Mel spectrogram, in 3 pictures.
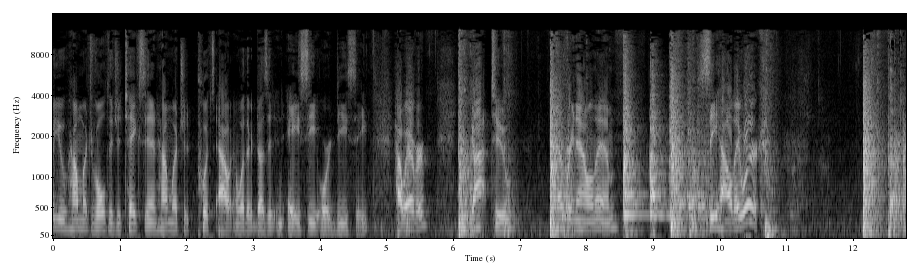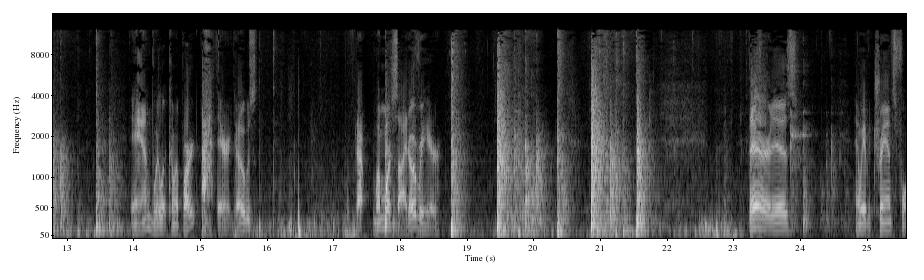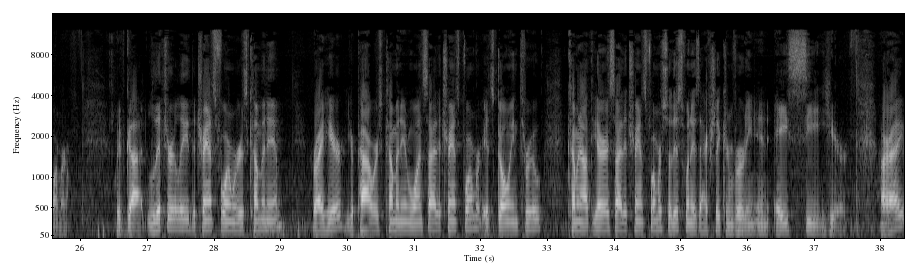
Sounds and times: Speech: 0.0s - 5.6s, 6.2s - 8.5s, 9.7s - 10.8s, 14.0s - 15.9s, 17.3s - 18.6s, 23.2s - 24.0s, 24.8s - 25.9s, 26.5s - 38.3s.

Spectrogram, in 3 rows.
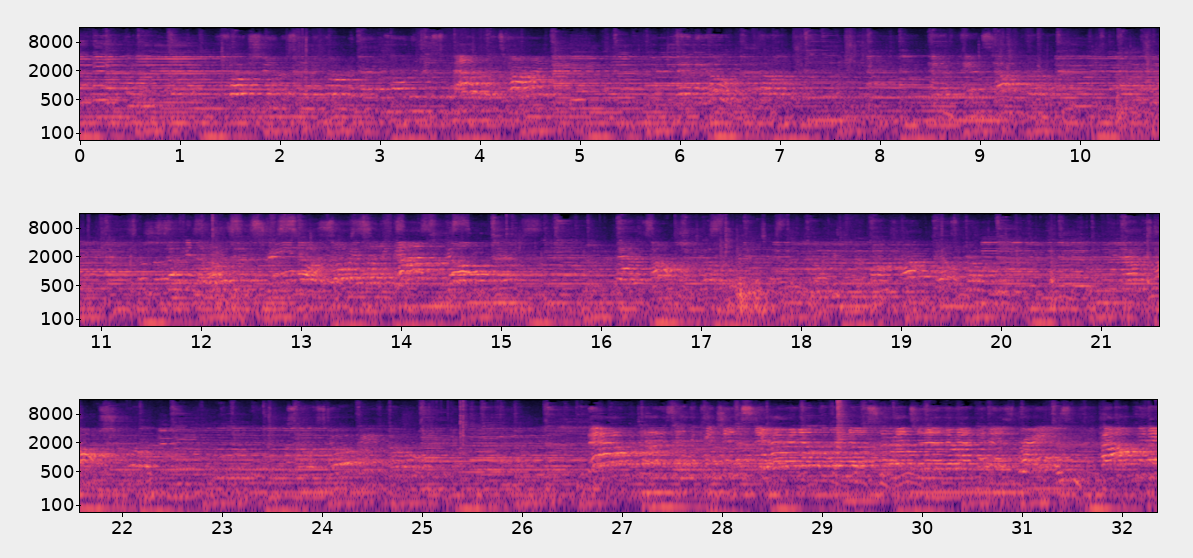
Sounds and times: Violin, fiddle: 0.0s - 32.3s.

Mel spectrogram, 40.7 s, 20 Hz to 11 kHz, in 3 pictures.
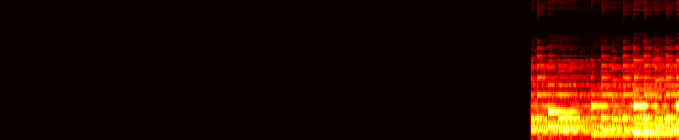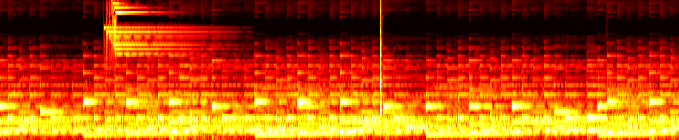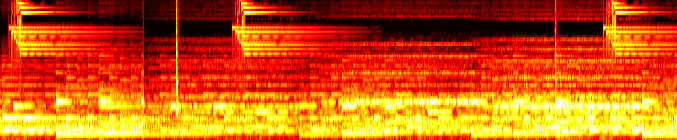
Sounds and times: Music: 10.6s - 40.7s.

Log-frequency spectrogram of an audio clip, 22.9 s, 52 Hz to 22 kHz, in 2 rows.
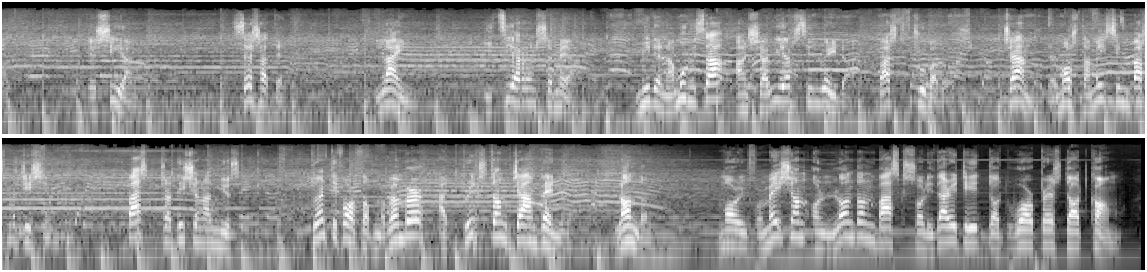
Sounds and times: Music: 0.0s - 22.8s
Speech: 0.9s - 1.5s, 2.4s - 2.9s, 3.7s - 4.2s, 4.8s - 13.9s, 14.6s - 18.0s, 18.6s - 22.7s.

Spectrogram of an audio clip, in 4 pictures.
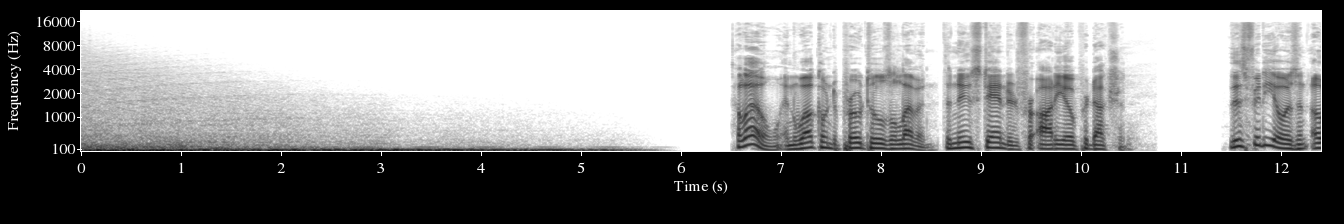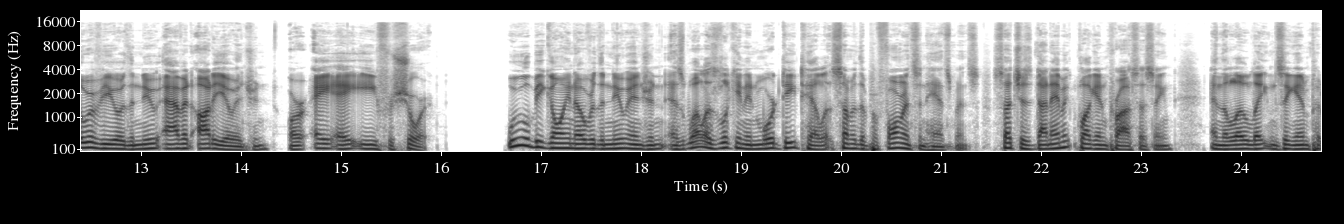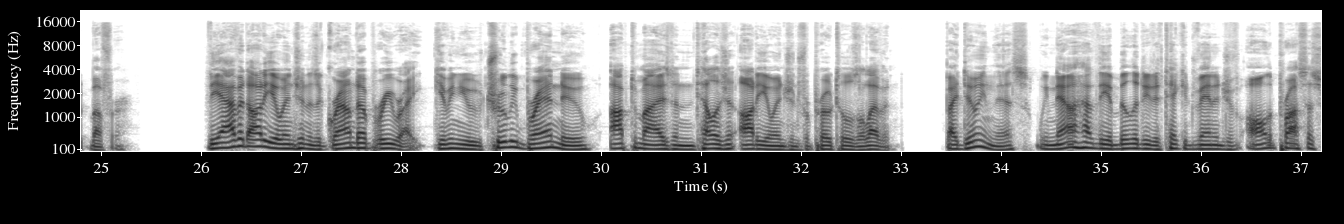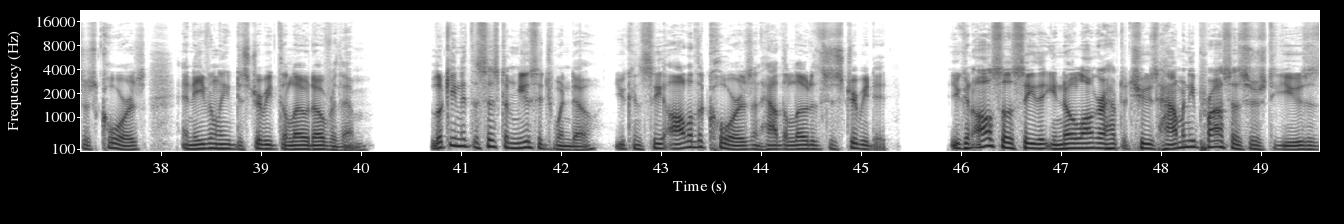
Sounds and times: Speech: 6.5s - 10.6s, 11.5s - 16.0s, 16.7s - 25.4s, 26.1s - 40.1s, 40.7s - 49.5s.

